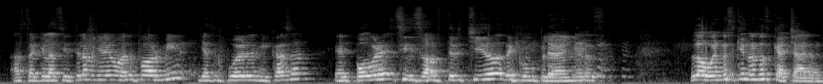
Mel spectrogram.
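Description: Speaking at a very fast pace with ordinary pitch variation, the voice comes through over noticeable background noise. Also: man, high pitch for a man. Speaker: podcast host. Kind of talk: casual chat.

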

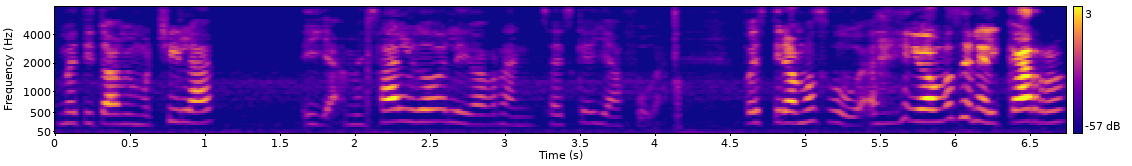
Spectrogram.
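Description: A woman speaks at a high pitch and moderate pace, with ordinary pitch variation and big swings in loudness. Noticeable background noise is present. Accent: Mexican. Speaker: podcast co-host. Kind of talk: casual chat.

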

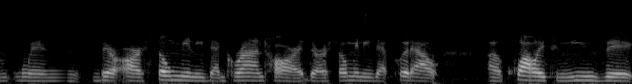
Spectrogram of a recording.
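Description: A woman's fairly low voice, passionate in tone yet monotone and flat in intonation, at a fairly slow pace. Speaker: gospel artist. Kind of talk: call-in radio discussion. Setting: phone call.

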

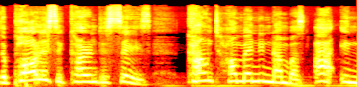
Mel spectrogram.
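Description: This woman speaks with a South African accent. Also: dry, close sound with no echo. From South Africa, Eastern Cape. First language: isiXhosa. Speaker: educational strategist. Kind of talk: interview.

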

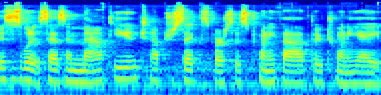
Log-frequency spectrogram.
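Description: Over noticeable background noise, a woman with a very deep, low pitch speaks in a warm, gentle tone with monotone, flat intonation. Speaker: devotional host. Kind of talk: fervent prayer, earnest and heartfelt, addressing God directly; devotional talk with scripture reading. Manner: earnest, warm and fervent, gentle devotional delivery; calm, reassuring and encouraging.

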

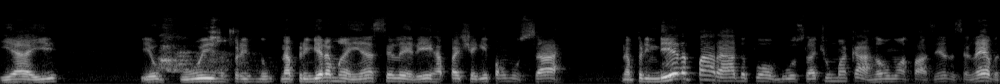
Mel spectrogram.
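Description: A man with an unremarkable speaking voice talks at a moderate pace and fairly high pitch, his intonation fairly even but his loudness swinging widely, in a dry, close sound with no echo. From Goiás, Brazil (Goiânia area). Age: 40s. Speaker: cyclist and businessman, former politician. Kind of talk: casual interview on a live stream.

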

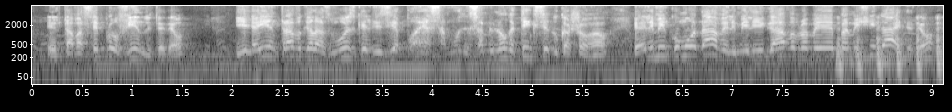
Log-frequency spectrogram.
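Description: Over noticeable background noise, a man with a southern Brazilian accent talks at a very fast pace with a high pitch and ordinary pitch variation. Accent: gaúcho Brazilian Portuguese. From Uruguaiana, Rio Grande do Sul, Brazil. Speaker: singer-songwriter. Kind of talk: casual interview.

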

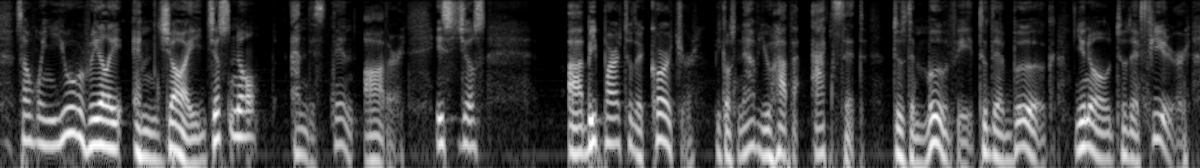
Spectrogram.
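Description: With a Spanish accent, a man speaks at a fairly slow pace at medium pitch, his voice making very wide pitch swings. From Dominican Republic. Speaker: voice actor and media professional. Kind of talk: radio interview. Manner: halting.

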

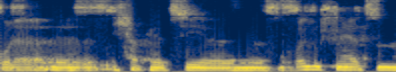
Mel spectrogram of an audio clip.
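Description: With audible room echo around him, a man talks at a fairly low pitch in a monotone, flat intonation. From northern Germany, Wismar (former GDR). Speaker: naturopath and osteopath. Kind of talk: podcast interview.

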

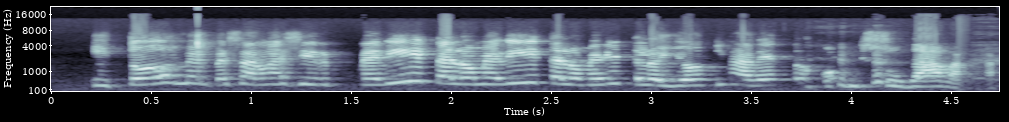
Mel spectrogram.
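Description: A woman's high-pitched voice is raised and projected, with ordinary pitch variation. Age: 20s. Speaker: bachata singer. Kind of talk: casual chat. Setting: studio.

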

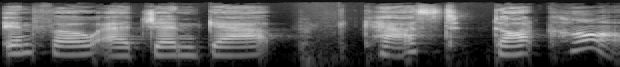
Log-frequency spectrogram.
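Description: Over noticeable background noise, a woman talks at fairly high pitch with fairly even intonation. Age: 20s. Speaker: podcast co-host, daughter. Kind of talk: casual chat.

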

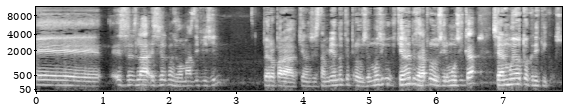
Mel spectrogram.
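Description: At a fairly quick pace, a man speaks with a fairly high pitch and a dark, mellow tone. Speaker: songwriter and music producer. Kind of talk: interview conversation.

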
